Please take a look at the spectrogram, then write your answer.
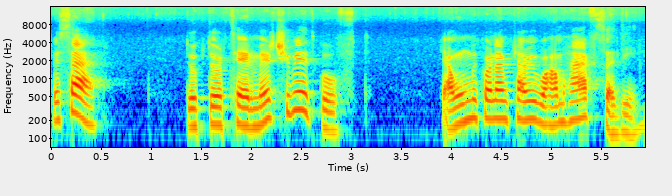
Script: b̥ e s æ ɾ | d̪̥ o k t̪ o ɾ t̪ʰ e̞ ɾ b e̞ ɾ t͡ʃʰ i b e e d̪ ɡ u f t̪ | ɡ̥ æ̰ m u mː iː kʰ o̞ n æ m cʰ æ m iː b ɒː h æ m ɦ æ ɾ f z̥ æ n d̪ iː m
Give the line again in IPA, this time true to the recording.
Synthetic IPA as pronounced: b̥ e s æ ɾ | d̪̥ o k t̪ o ɾ t̪ʰ e̞ ɾ m e̞ ɾ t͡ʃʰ i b e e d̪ ɡ o f t̪ | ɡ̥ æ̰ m u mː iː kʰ o̞ n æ m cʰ æ m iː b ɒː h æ m ɦ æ ɾ f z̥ æ d̪ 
